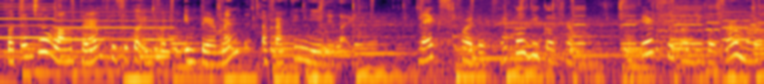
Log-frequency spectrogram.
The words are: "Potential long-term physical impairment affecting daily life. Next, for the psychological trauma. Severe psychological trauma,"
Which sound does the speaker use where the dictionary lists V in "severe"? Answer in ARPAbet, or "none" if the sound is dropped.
P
